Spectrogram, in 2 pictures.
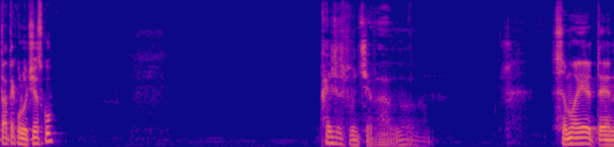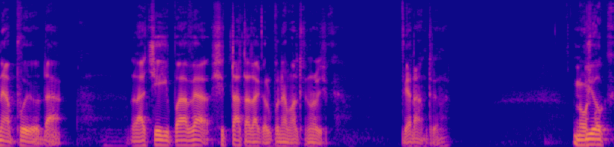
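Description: A middle-aged man speaks with animation into a close microphone, in bursts with pauses.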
